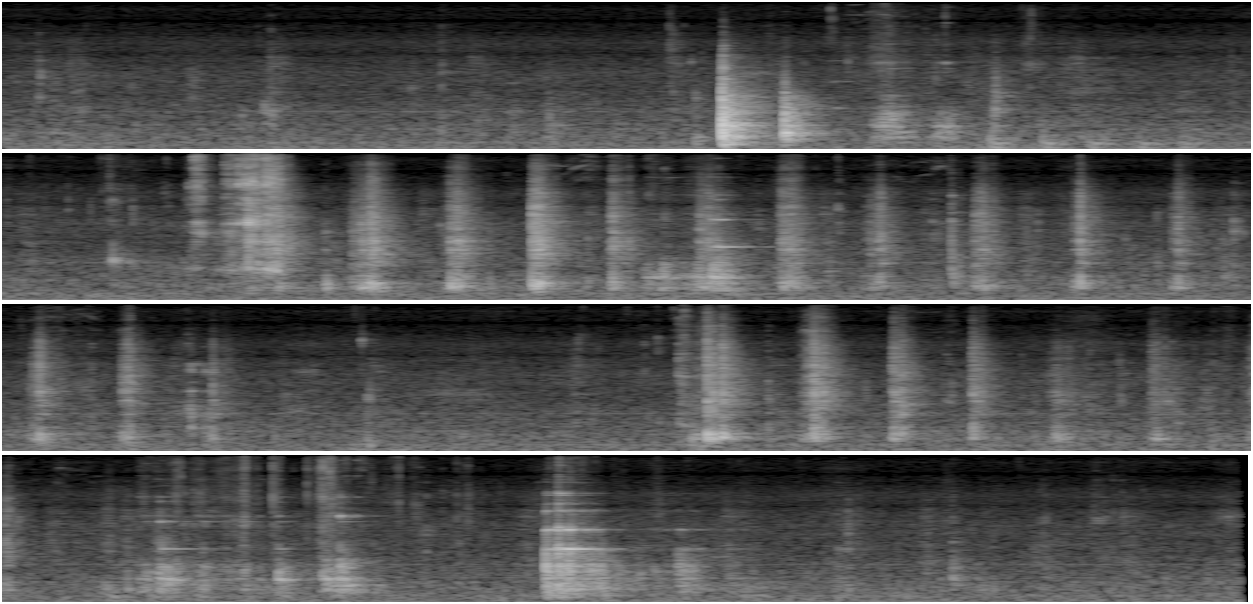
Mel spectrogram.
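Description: Close-up crunching of chicharon (crisp fried pork rind) being chewed, in several spells of crackly bites several times a second, mixed with light clinks of plates handled during the meal. The loudest sound is a sharp knock about three and a half seconds in.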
